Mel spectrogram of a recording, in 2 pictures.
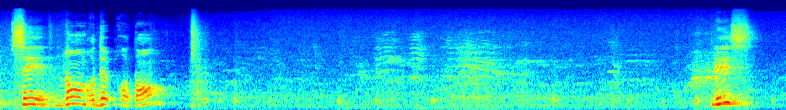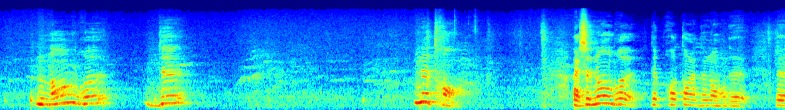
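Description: A middle-aged man speaks calmly and clearly, as if teaching, close to a microphone.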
